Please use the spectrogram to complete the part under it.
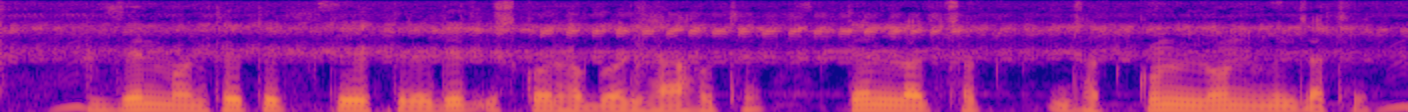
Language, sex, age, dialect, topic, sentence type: Chhattisgarhi, male, 25-30, Eastern, banking, statement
